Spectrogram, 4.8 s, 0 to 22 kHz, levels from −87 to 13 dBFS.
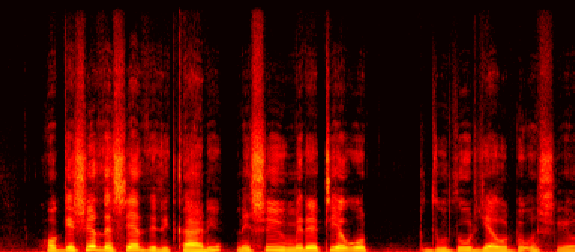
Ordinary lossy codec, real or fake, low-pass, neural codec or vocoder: none; fake; none; codec, 44.1 kHz, 3.4 kbps, Pupu-Codec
